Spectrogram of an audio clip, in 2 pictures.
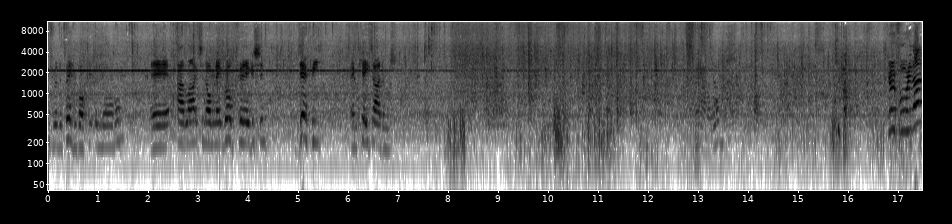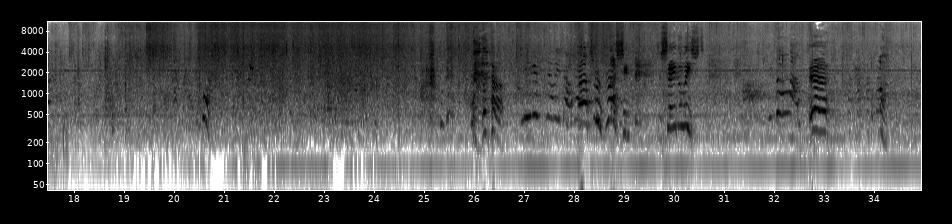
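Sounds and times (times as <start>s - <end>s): water sloshing in mixer drum: 0.0s - 34.9s.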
